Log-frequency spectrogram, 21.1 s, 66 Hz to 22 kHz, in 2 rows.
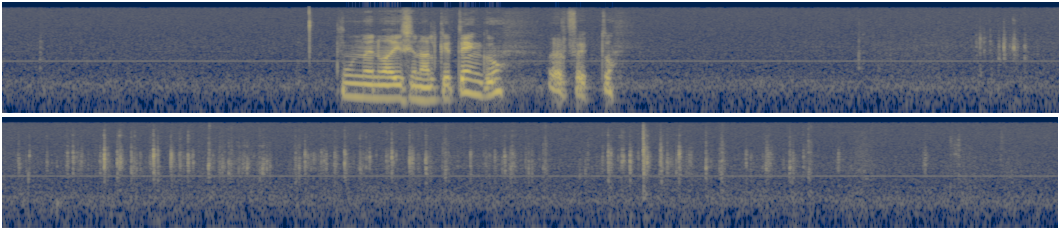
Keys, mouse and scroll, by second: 0.7-4.1 scroll down 1, 4.1-5.2 scroll down 1, 5.2 typing, 10.0 ctrl+x, 11.4-19.2 typing.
